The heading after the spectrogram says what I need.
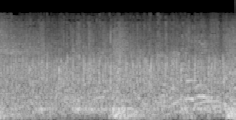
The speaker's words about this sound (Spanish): Rompe de nuevo el aplauso.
